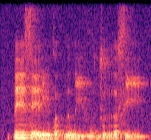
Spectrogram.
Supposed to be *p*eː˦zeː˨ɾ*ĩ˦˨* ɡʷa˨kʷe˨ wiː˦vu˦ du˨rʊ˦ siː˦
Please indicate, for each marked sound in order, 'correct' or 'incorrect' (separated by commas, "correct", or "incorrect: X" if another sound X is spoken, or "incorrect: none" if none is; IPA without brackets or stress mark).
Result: correct, correct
